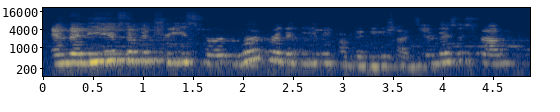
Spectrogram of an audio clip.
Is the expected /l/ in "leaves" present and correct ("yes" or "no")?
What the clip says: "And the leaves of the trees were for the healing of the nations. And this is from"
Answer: no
